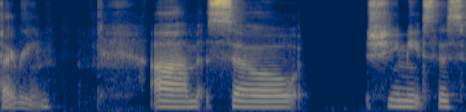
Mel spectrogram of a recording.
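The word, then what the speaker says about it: Irian: i a n but according to the audio book which I'm trusting it's pronounced Irene um so she meets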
